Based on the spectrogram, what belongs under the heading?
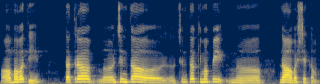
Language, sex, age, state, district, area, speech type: Sanskrit, female, 45-60, Telangana, Hyderabad, urban, spontaneous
